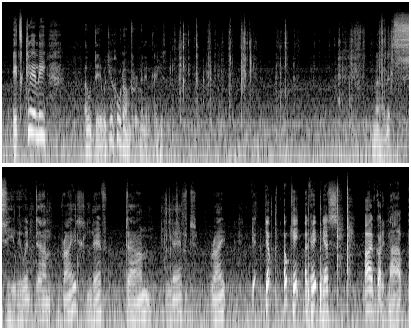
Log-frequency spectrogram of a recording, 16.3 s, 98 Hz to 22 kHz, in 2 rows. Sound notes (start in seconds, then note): 3.2 pages turning; 14.7 clap clap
